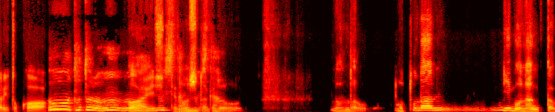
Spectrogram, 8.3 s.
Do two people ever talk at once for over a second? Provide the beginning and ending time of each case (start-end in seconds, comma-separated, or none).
2.0-3.4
